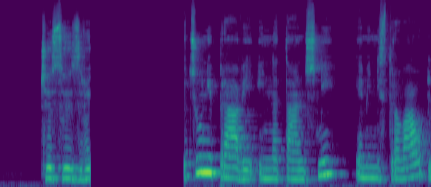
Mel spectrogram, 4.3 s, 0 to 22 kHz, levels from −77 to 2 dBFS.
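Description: At 0.89 s the speech cuts out abruptly mid-flow and the output stays silent for about 0.94 s, until 1.84 s. This is a playback stall. The gap sounds like a dead pause rather than a natural break, and the speech picks up again afterwards. The likely cause is the player running out of buffered data, or its playback thread being blocked, so nothing reached the output until it recovered.

From 1.84 s to the end, the speech runs noticeably fast and sounds higher and chipmunk-like, raised by around four semitones. This is catch-up at higher speed: after the stall, the player resamples its backlog to play at 1.25 times normal speed, winning back some of the lost time. Because resampling changes speed and pitch together, the voice rises in pitch for as long as the catch-up lasts.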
